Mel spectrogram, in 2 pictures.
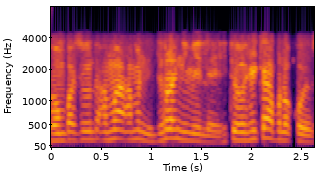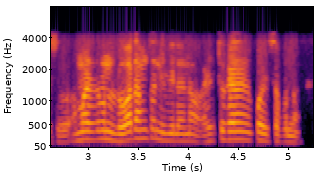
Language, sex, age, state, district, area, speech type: Assamese, male, 30-45, Assam, Morigaon, rural, conversation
